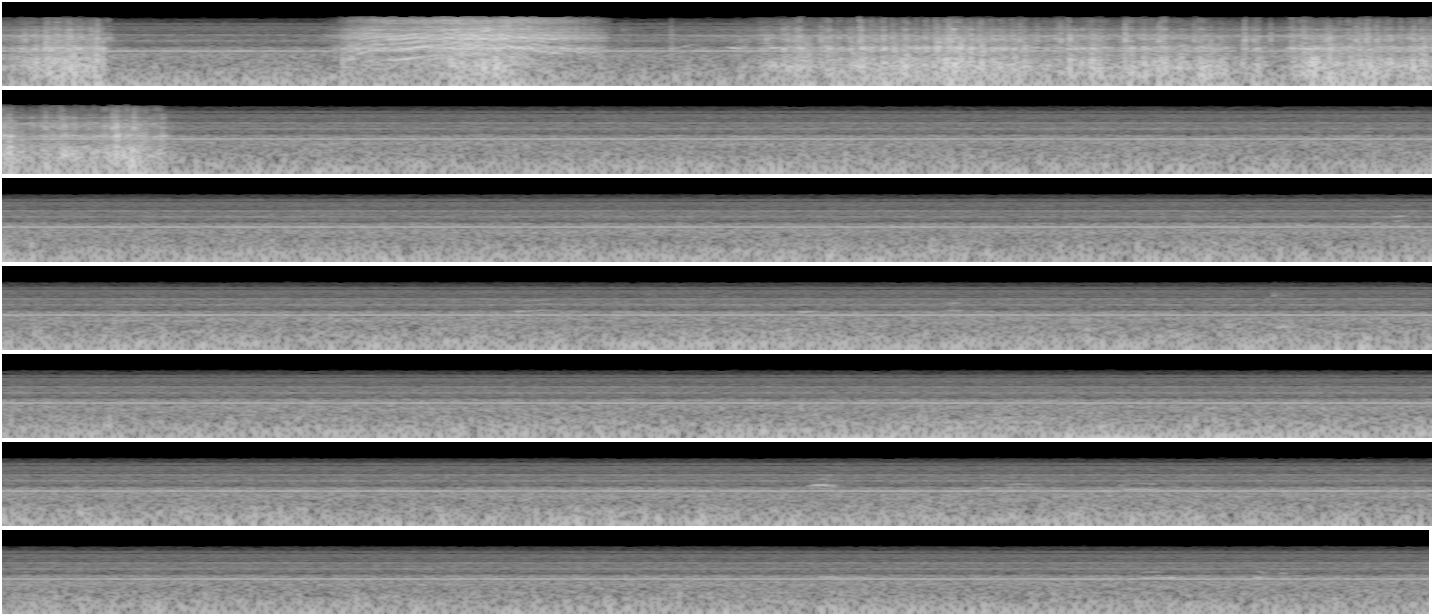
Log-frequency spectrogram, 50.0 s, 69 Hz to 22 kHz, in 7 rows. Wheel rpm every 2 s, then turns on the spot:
20, 40, 30, 30, 0, 0, 0, 0, 0, 0, 0, 0, 0, 0, 0, 0, 0, 0, 0, 0, 0, 0, 0, 0, 0.
2-8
